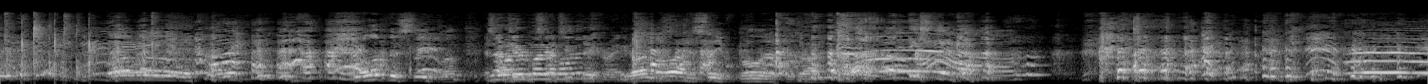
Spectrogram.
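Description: A woman talks cheerfully close by.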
